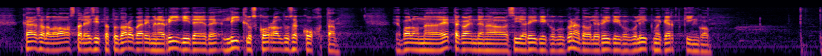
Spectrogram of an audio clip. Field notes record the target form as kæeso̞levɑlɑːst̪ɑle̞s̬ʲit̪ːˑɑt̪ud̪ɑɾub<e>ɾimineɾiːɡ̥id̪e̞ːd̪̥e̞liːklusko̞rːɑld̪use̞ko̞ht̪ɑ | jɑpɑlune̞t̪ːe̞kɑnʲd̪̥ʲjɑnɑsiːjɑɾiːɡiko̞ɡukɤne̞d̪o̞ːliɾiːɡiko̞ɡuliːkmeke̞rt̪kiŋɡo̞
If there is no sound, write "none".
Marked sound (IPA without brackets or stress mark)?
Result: æ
